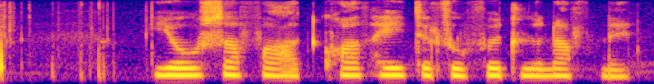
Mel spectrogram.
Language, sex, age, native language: Icelandic, female, 13, Icelandic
